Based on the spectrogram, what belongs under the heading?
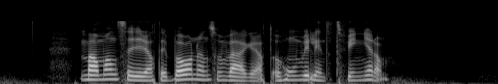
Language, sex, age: Swedish, female, 19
